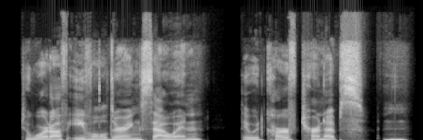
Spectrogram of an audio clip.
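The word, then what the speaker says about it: Samhain: So, if you're going about your day, reading about it is going to look like Sam Hane. It is pronounced sin.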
